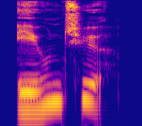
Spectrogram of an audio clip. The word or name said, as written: eventyr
